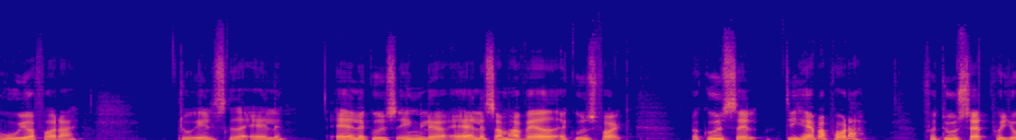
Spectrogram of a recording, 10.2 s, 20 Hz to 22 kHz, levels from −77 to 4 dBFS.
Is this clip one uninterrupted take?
no; 1 cut; at 1.8 s

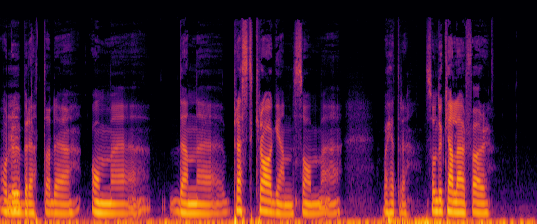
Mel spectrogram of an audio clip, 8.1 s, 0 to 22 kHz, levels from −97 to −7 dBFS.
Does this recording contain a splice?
no; 0 cuts

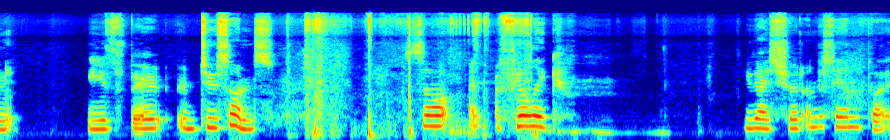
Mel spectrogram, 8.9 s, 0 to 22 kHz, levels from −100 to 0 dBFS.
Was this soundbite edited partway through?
no; 0 cuts

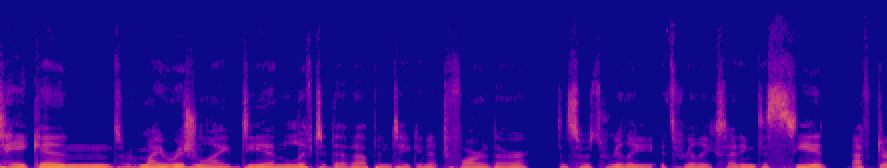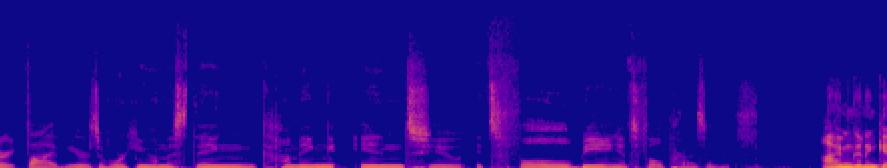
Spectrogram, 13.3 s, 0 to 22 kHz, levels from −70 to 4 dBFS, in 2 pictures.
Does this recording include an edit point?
yes; 1 cut; at 4.2 s

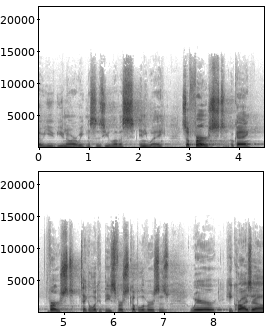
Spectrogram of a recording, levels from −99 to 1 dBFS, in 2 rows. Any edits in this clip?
yes; 1 cut; at 2.8 s

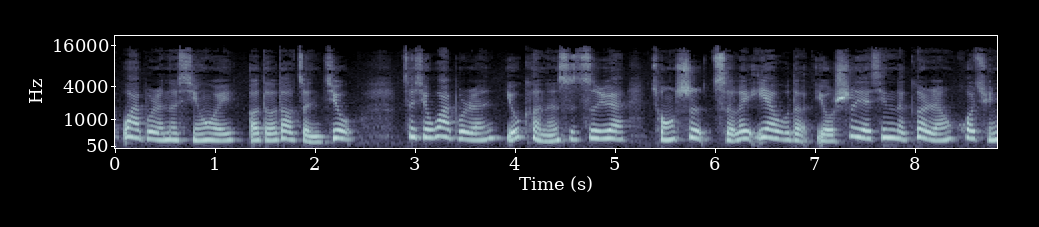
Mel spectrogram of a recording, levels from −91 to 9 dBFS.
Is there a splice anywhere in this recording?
no; 0 cuts

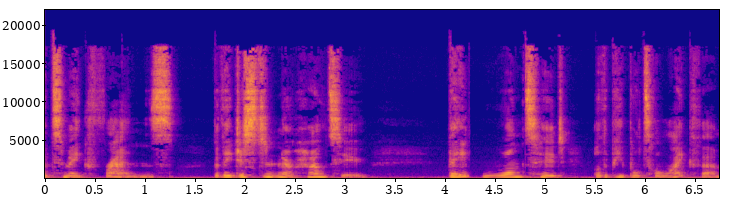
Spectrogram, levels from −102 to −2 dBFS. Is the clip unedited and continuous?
no; 1 cut; at 4.2 s

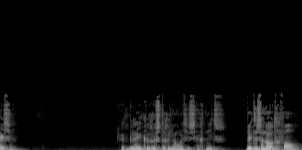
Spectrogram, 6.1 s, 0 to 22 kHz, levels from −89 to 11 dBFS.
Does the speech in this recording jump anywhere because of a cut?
yes; 1 cut; at 4.8 s

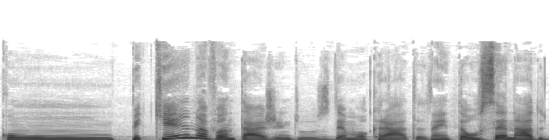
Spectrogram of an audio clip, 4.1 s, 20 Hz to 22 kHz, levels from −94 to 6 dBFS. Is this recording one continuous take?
no; 1 cut; at 3.2 s

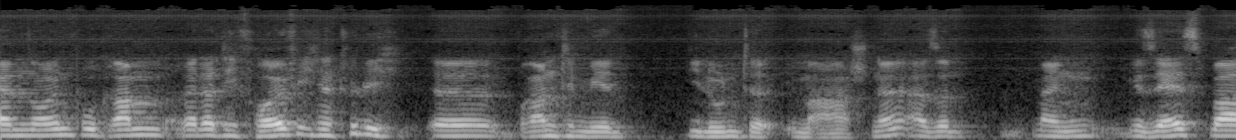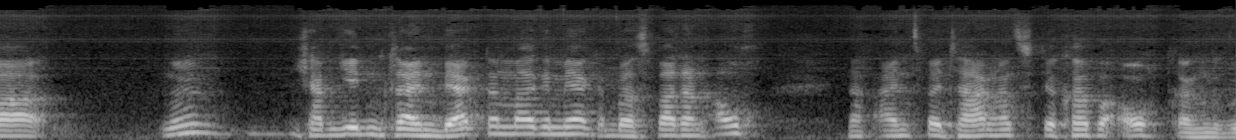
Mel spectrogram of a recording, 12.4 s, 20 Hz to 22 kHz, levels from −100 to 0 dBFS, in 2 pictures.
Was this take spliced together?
no; 0 cuts

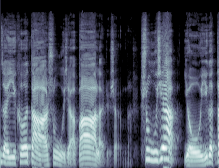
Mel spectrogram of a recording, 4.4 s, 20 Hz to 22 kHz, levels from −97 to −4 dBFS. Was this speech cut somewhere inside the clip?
yes; 1 cut; at 2.6 s

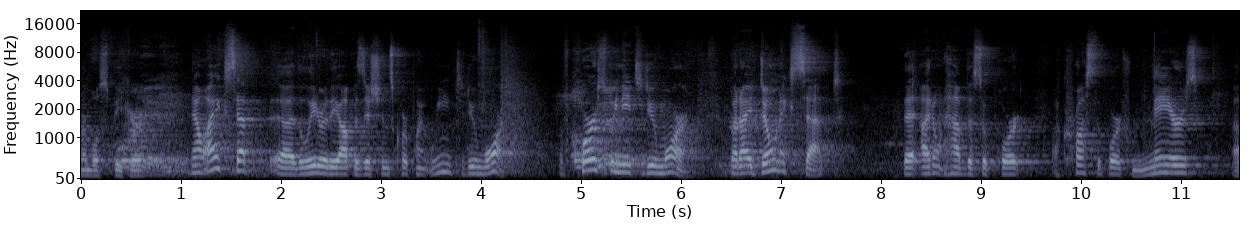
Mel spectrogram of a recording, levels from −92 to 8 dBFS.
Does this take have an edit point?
no; 0 cuts

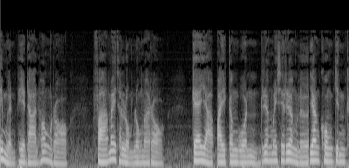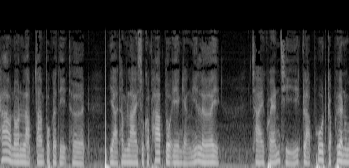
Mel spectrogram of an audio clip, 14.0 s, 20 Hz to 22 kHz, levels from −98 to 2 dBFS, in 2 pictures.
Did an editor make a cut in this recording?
yes; 1 cut; at 6.2 s

